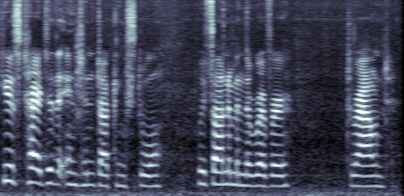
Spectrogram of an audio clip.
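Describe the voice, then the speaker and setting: A woman playing a calm, reassuring, matter-of-fact small-town sheriff in an old-time radio drama. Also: lowish voice, brisk, lightly acted, rough recording.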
